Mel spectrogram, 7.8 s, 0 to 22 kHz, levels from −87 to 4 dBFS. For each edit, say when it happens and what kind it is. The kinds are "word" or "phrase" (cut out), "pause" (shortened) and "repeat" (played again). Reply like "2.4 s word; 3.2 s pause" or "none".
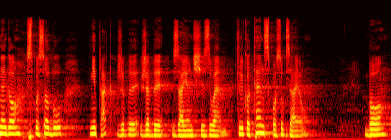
1.9 s word; 2.8 s word; 4.6 s pause; 5.7 s phrase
